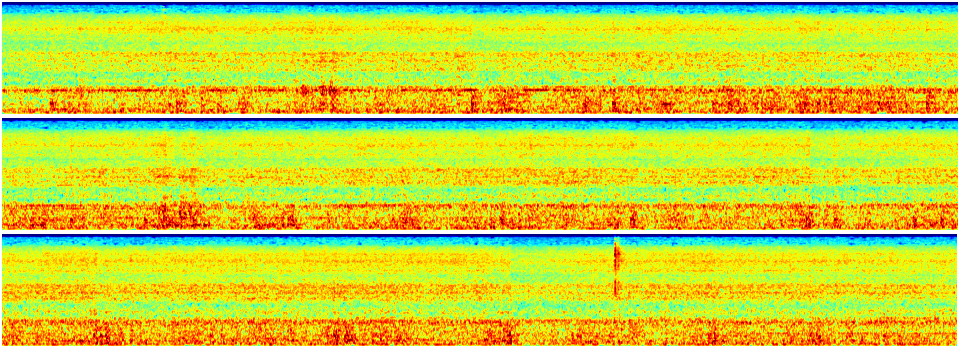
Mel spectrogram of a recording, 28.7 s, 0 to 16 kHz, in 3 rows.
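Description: JR E233 series 7000 subseries electric train running at speed, heard from inside the car: a steady rumble of wheels on rail, with a faint thin tone that fades out in the first few seconds and one small click near the end.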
